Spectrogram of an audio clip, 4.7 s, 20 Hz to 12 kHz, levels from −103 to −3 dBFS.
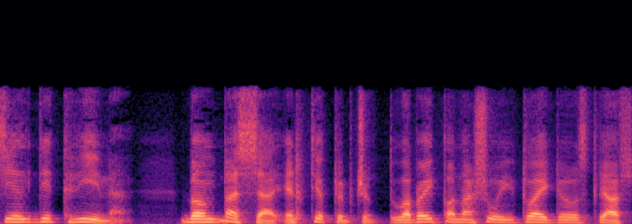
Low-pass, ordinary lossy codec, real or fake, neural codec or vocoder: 7.2 kHz; MP3, 64 kbps; fake; codec, 16 kHz, 0.5 kbps, FunCodec, trained on Chinese and English, 25 frames a second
